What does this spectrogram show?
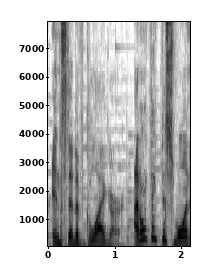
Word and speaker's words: Gligar: Gligar instead of Gligar.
